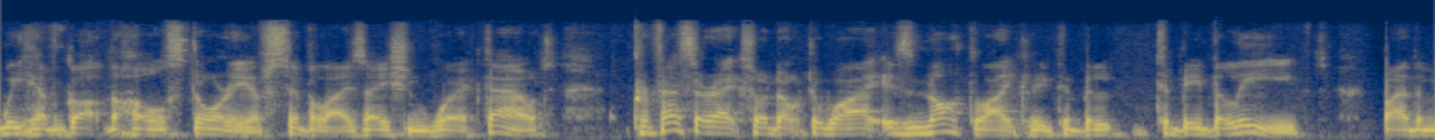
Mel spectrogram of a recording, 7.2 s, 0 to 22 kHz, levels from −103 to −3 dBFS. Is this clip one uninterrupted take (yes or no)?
yes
